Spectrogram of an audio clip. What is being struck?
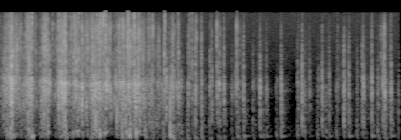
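Thin plastic bag.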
